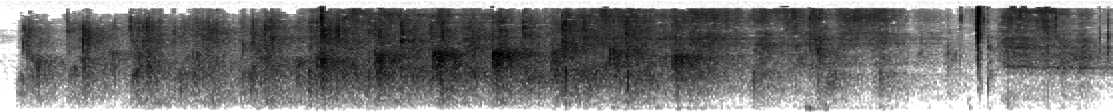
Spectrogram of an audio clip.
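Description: Sustained applause from an audience, many hands clapping in a dense, steady patter that holds for several seconds before thinning out, with a sharper clap or knock near the end.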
